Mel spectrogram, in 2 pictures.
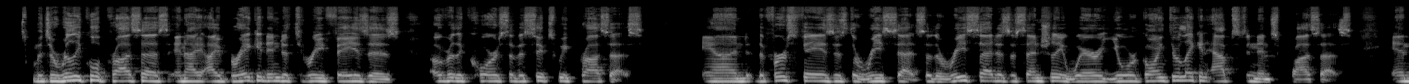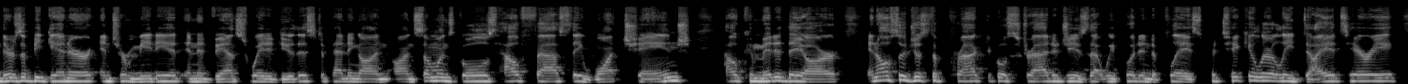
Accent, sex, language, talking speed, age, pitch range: American, male, English, 165 wpm, 30-49, 135-155 Hz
